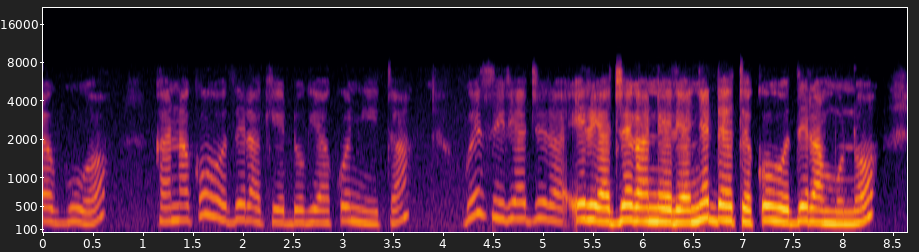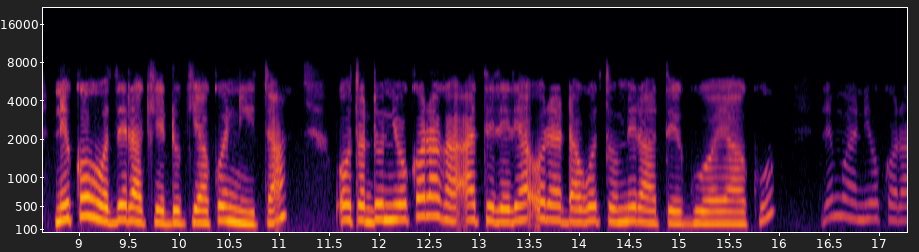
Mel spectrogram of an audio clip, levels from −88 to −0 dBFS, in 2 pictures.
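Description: At 5.29 s, just after "ngwĩciria njĩra", automatic gain falling sets in. The gain control judges the input too loud or its background noise too strong and pulls its level down over about half a second, to 5.76 s, by about 4 dB. A second, longer fall runs from 6.29 s to 10.83 s, lowering the level by about 8 dB. The speech sinks gradually, and the room noise sinks with it, which marks this as a gain change rather than the talker moving.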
